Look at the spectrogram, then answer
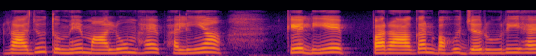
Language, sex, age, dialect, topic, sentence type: Hindi, female, 18-24, Awadhi Bundeli, agriculture, statement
